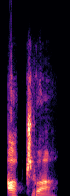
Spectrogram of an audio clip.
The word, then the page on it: octroi: Indian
